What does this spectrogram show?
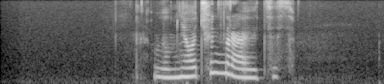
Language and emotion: Russian, positive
